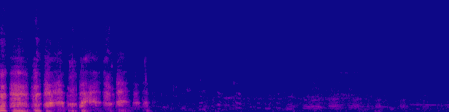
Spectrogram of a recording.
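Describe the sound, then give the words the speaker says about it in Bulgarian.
A man imitates a dog's panting with quick, rhythmic, breathy huffs for about a second and a half, loud, then it drops to faint background noise. “Даваш на, на кучето похвала, даваш му, хвърляш му нещо и, и то...”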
